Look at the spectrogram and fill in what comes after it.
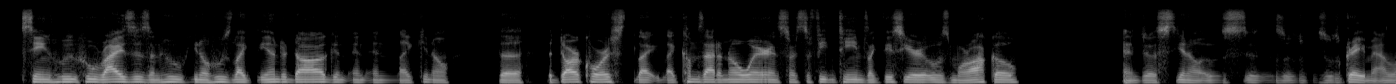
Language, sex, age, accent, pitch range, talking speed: English, male, 20-39, American, 85-110 Hz, 225 wpm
